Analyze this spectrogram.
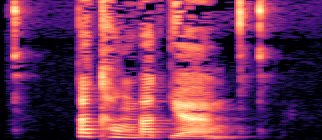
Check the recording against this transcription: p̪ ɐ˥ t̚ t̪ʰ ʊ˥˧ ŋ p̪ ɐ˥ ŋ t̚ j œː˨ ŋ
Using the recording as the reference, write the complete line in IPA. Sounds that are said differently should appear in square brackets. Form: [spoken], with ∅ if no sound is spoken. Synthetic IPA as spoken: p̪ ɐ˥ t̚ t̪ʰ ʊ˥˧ ŋ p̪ ɐ˥ [∅] t̚ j œː˨ ŋ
